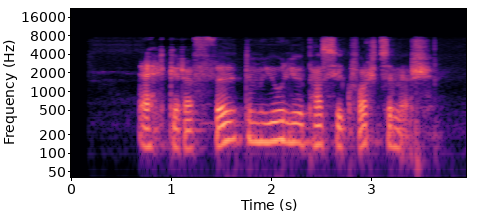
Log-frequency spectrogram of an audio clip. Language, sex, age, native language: Icelandic, male, 30-39, English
